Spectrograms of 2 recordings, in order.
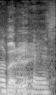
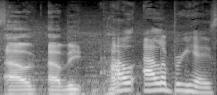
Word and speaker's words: Alebrijes: I can't remember how to pronounce it right now. Alebrijes. Alebrijes.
